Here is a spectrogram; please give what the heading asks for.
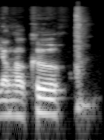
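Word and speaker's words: Younghoe: Young Hoku. How do you say his name? Young Hui. Young Wei, yeah. It should be Young Ho, but whatever.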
